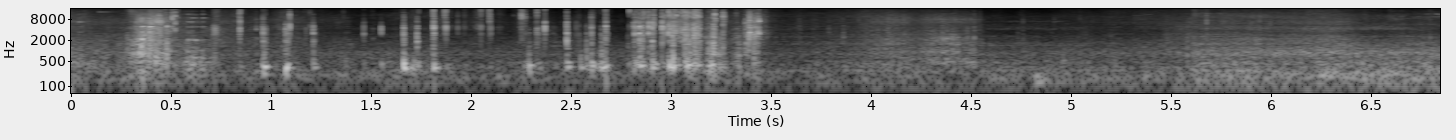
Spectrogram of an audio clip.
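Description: Hands handling oil-change parts: plastic and metal clicking and rattling in quick bursts for about the first three and a half seconds, busiest around three seconds in, then only a quiet hiss.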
